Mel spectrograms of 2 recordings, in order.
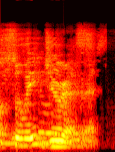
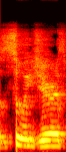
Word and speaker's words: sui juris: Pronounce this again. What is it? Sui Or sui juris.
